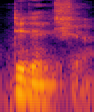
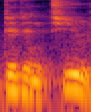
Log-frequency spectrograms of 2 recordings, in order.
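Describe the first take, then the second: First: The t and y merge into ch. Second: The t and y are said separately. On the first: "we change the y sound and it becomes sh" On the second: "instead of didn't you"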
